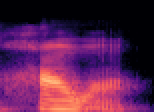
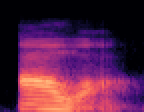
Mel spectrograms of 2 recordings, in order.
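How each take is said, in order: First: It starts with a pronounced h sound. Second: It starts with a silent h. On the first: The speaker calls it wrong. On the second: The speaker calls it right.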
